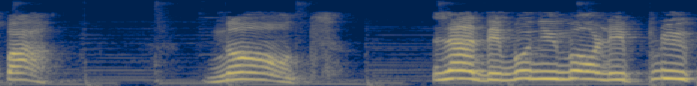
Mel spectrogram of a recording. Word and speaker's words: Nantes: and if la sixième plus grande ville fait nantes le f ne se prononcent pas nantes l'un des monuments les plus connus de nantes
